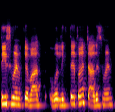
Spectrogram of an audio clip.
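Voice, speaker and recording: A university lecturer teaches an online class over a video call from his laptop, explaining step by step and mixing in English technical terms. His voice is a little high and fairly bright, rapid-fire but with fairly even intonation. The video call audio sounds dull.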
